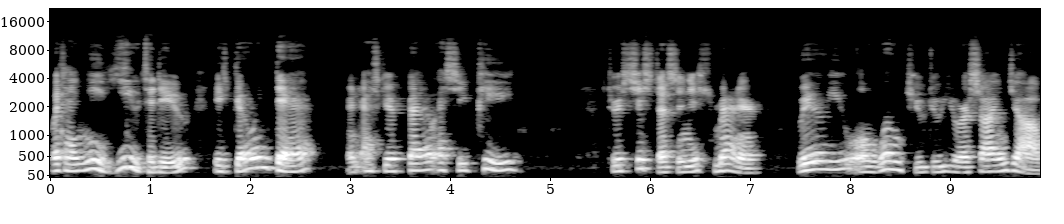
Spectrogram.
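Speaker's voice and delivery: condescending, talking-down tone. Playing a doctor character in a roleplay, addressing an SCP, condescending. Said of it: "In the condescending again".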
